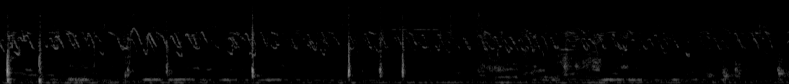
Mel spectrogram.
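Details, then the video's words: Young francolin (teetar) chicks kept with Iranian pheasant chicks at feeding time: a dense chorus of high, slurred peeps over steady low hum, broken by crisp tapping clicks. "partridge teetar baby feed"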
